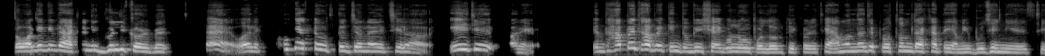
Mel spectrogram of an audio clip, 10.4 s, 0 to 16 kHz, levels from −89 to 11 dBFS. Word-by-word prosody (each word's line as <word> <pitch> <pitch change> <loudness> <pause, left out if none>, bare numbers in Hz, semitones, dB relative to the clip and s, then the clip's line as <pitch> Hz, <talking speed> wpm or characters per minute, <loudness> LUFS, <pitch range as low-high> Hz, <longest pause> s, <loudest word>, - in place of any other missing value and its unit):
তোমাকে 245 +4 +5
কিন্তু 305 -2 +2
এখনই 290 +5 -4
গুলি 315 +2 +4
করবে।” 215 -3 +3 0.5
হ্যাঁ? 350 +2 +2 0.2
মানে 240 -8 +4 0.2
খুবই 345 +4 -3
একটা 380 -1 -4
উত্তেজনায় 245 -5 0
ছিলাম। 235 +9 -2 0.4
এই 335 - +5
যে 340 - +2 0.3
মানে - - -4 0.7
এ - - -1
ধাপে, 330 +8 +1
ধাপে 310 -3 +6
কিন্তু 250 -3 -1
বিষয়গুলো 220 -1 -1
উপলব্ধি 185 -1 -1
করেছি। 185 0 -4
এমন 230 +3 +1
না - - +1
যে, 255 - +3
১ম 230 +3 -1
দেখাতেই 220 -2 +1
আমি 185 - -3
বুঝে 200 +4 0
নিয়েছি। 175 -1 -6
235 Hz, 165 wpm, -21 LUFS, 210-300 Hz, 0.7 s, ধাপে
